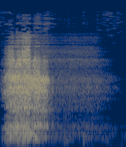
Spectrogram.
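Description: A deep breath taken during a guided breathing exercise: a strong, airy breath lasting over half a second, then a quieter, fading breath trailing off.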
